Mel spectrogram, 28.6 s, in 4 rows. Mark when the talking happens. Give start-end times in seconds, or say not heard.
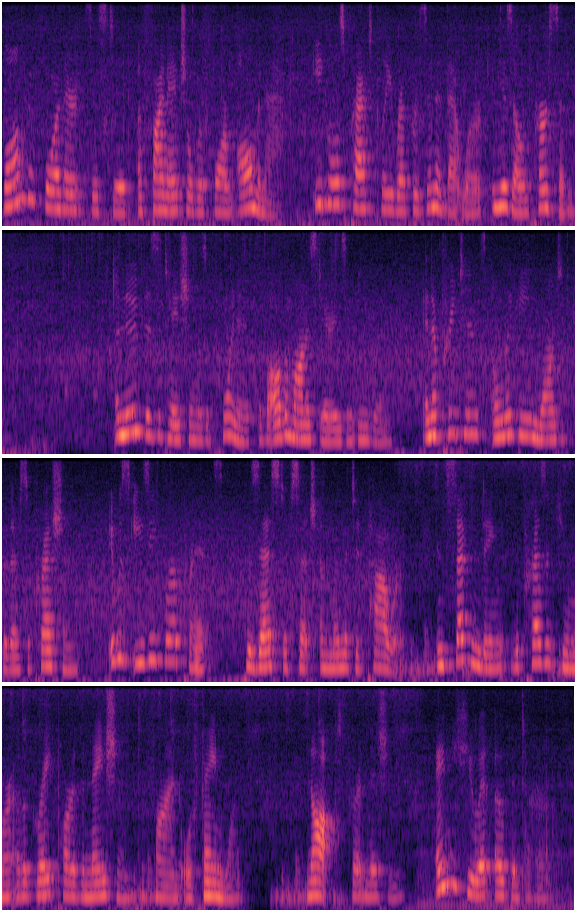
0.0-7.2, 8.6-24.5, 25.3-28.4.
